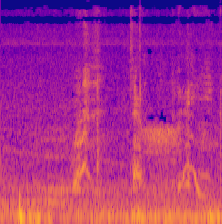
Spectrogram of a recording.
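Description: A small child's short, high-pitched vocal squeaks, several in quick succession starting a little under a second in, each rising and falling in pitch, as she runs and jumps. A low thump just after the start.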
